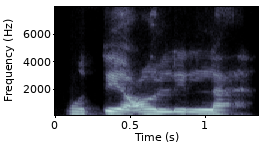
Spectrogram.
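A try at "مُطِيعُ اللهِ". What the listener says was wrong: Bukan, ini hamzanya wasol loh. Nah, Allahnya dibaca apa? Allahi, Allahu atau Allaha? Mudhof ilaih. Karena mudhof ilaih.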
